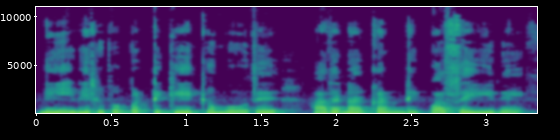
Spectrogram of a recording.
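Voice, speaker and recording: A man's voice: on the high side, a little fast, mellow, a little hiss or hum, lightly acted. A man voicing a stern, traditional young village man in a cartoon, speaking in a firm, lecturing tone.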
